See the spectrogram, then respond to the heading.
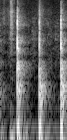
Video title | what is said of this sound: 💡This Should Have Been The BIG DAY🔌 But We Dropped The Ball 🤬#homestead #offgrid #tinyhouse #solar | That sounds like something's behind it.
